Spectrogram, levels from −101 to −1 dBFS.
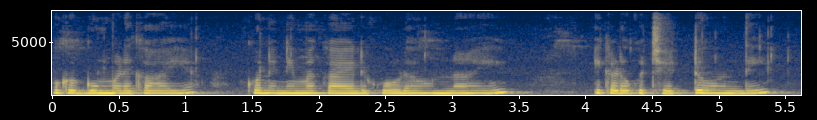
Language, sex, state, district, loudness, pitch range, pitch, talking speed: Telugu, female, Telangana, Mahabubabad, -15 LUFS, 220-240 Hz, 225 Hz, 105 wpm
